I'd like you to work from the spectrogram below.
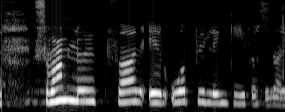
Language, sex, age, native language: Icelandic, male, 11, Icelandic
